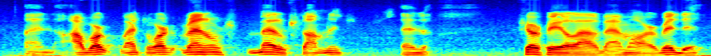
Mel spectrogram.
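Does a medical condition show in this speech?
Yes: Parkinson's.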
